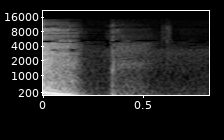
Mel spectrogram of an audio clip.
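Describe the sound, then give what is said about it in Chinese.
A radio host imitates a caller clearing their throat into the phone: a loud, gravelly rasp, a brief pause, then a shorter, softer second grunt. No talking accompanies it. “您咳嗽的时候、清嗓的时候，可以嘴离那个电话稍微远一些”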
